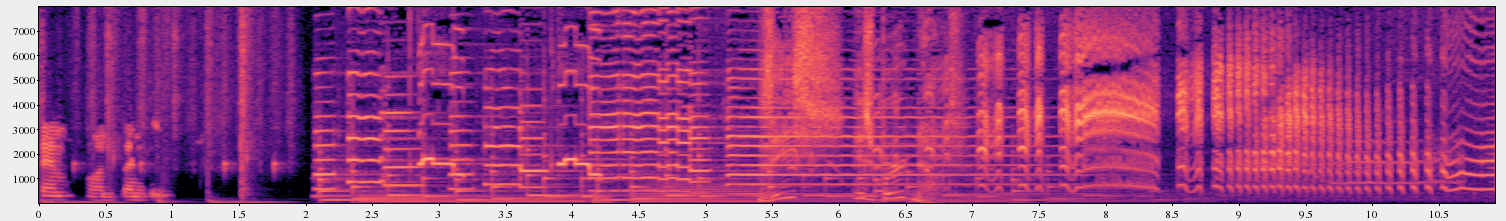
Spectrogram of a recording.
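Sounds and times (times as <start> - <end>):
speech: 0.0 - 1.4, 2.0 - 3.1
Ross's gull calling: 3.8 - 10.9.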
